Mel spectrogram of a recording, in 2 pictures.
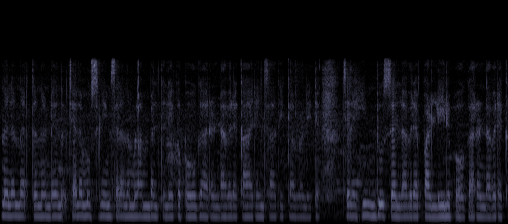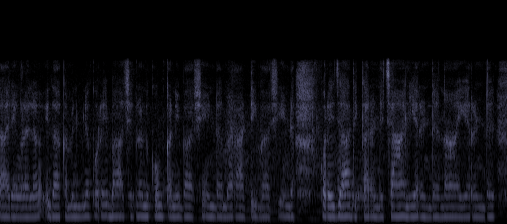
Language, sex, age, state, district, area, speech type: Malayalam, female, 30-45, Kerala, Kasaragod, rural, spontaneous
